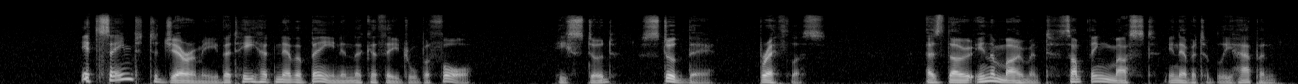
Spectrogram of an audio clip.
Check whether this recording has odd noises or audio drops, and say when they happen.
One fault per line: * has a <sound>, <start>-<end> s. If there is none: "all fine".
all fine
